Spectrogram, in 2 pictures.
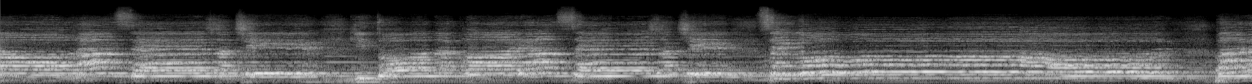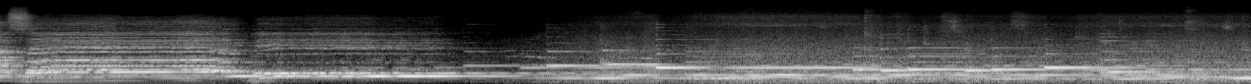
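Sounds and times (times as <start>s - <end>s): women singing in harmony: 0.0s - 17.6s
singers breathing: 3.2s - 3.6s, 7.3s - 7.6s, 11.8s - 12.2s.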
